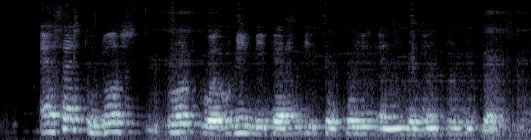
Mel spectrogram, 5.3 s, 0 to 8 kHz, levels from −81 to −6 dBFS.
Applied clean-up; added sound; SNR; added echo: neural separator model SepFormer DNS4.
